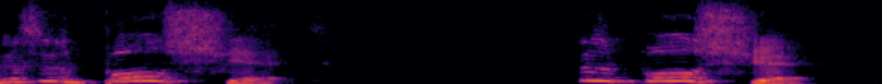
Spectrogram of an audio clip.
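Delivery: bitter, resentful, fast, high-pitched indignant outburst. Speaker complaining about losing money at a show, bitter. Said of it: "If I sound bitter, damn right I am".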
